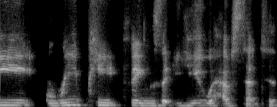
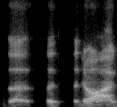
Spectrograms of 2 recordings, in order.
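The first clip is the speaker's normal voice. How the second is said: ordinary delivery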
